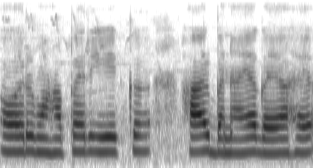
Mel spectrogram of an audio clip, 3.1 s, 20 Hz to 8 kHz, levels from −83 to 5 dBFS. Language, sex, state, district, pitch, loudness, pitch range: Hindi, female, Karnataka, Koppal, 225 Hz, -17 LUFS, 220-235 Hz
